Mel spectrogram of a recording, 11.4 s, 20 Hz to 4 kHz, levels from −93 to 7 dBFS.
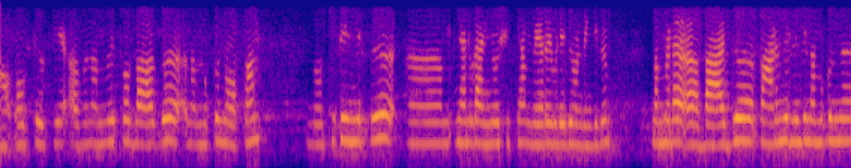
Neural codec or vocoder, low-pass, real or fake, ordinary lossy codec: none; 3.6 kHz; real; none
